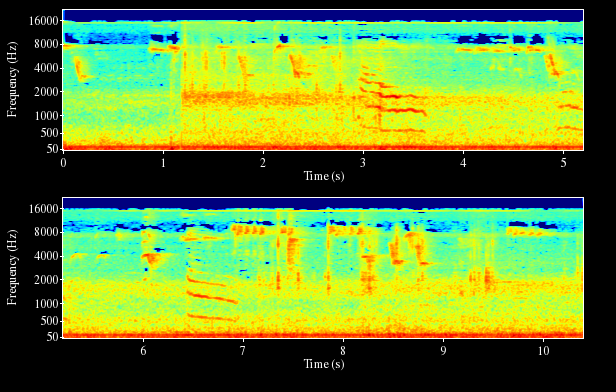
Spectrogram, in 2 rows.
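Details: Unfamiliar male street cat, newly appeared, meowing: three falling, harmonic-rich meows near 3, 5 and 6.5 seconds, each gliding downward, over steady low hum and scattered high chirps and clicks in the background.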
